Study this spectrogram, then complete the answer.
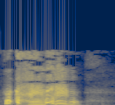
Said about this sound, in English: Well, I'm coming up to a cough.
